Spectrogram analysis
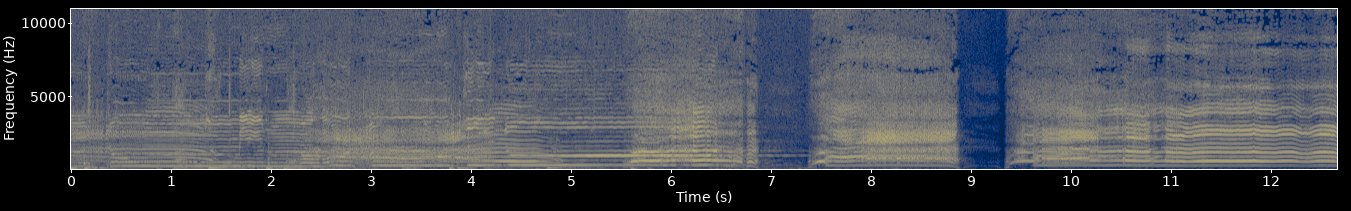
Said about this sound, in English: The sound of that man screaming is none other than the founder, or one of the founders of Fluxus, named Dick Higgins from 1962. A series of his entitled Danger Music. We are listening to Danger Music number 7.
